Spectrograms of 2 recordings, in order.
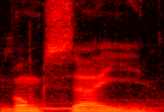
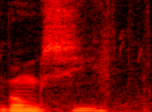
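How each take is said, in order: First: The final syllable sounds like 'sigh'. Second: The final syllable sounds like 'see'. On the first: Someone else claimed this was the pronunciation. "il me dit ça, ça se disait Banksai" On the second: This is the English pronunciation. "j'ai mis la prononciation anglaise en audio, et ça disait Banksy"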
